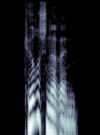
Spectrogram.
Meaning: female equivalent of Kürschner (“furrier”)
- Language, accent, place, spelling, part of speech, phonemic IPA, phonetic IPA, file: German, Germany, Berlin, Kürschnerin, noun, /ˈkʏʁʃnəʁɪn/, [ˈkʰʏɐ̯ʃnɐʁɪn], De-Kürschnerin.ogg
